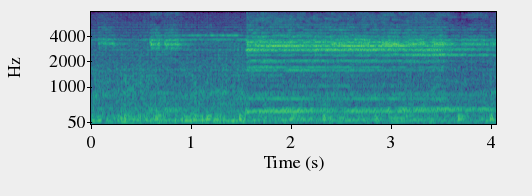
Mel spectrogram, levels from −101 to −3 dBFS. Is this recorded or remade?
remade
